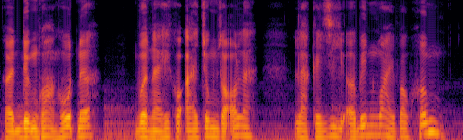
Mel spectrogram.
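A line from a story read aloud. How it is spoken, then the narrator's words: Panting question. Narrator (Vietnamese): Đình Tư Điểm thở hổn hển hỏi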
